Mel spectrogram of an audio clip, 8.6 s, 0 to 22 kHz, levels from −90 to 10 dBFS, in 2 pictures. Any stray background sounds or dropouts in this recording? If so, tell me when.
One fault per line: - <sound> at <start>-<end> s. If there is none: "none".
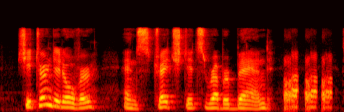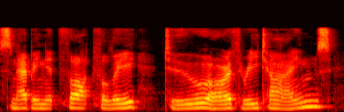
- laugh at 3.5-4.2 s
